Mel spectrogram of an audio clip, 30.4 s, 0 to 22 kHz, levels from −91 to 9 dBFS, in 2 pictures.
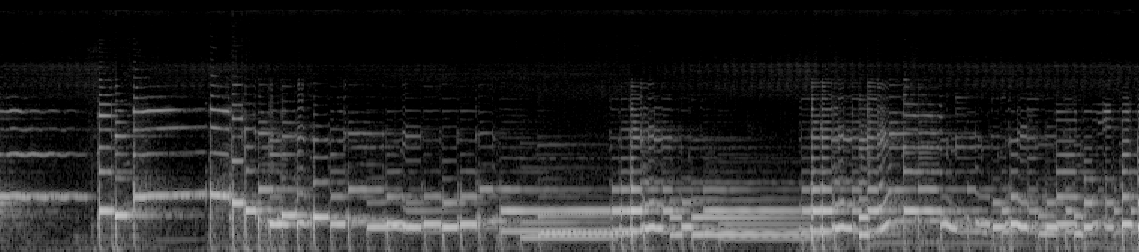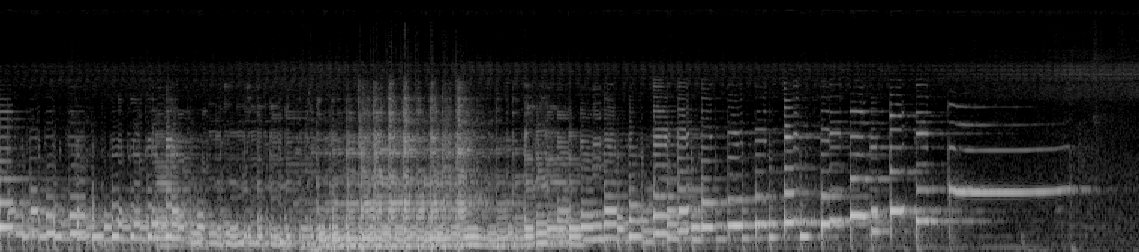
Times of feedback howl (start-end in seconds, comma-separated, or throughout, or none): none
